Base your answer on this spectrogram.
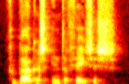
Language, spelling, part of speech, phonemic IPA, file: Dutch, gebruikersinterfaces, noun, /ɣəˈbrœykərsɪntərfesəs/, Nl-gebruikersinterfaces.ogg
- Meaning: plural of gebruikersinterface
